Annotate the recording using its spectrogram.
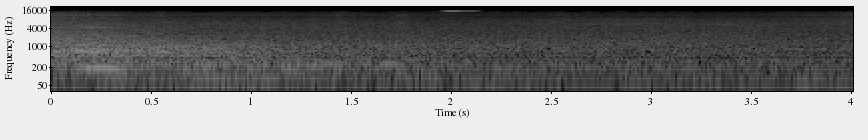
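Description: A car passing on the road, loudest at the start and fading away over the next second or two into a steady low traffic hum.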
